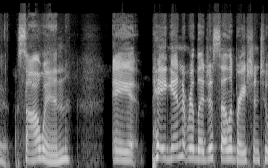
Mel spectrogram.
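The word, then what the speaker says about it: Samhain: in the ancient Celtic Festival of sawin sawin I always said Sam H for the longest time but you know it's not the right way to say it sawin a pagan religious celebration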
